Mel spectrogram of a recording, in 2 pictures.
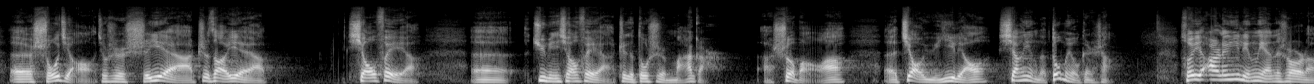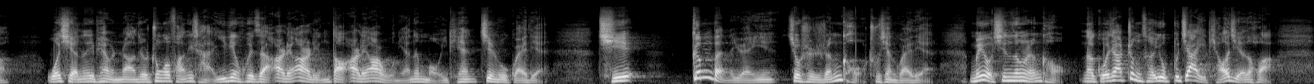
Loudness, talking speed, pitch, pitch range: -13 LUFS, 285 characters per minute, 130 Hz, 110-155 Hz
